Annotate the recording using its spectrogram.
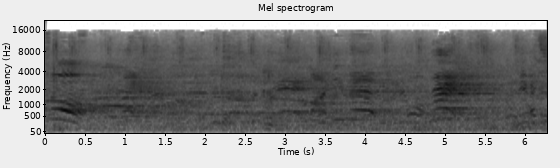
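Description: Several people shouting and calling out at once in a reverberant gymnasium, with louder shouts near the start and about five seconds in.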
